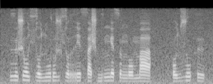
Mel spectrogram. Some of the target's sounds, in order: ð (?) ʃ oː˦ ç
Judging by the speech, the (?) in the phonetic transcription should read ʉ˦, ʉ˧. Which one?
ʉ˦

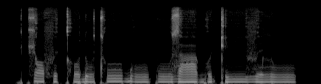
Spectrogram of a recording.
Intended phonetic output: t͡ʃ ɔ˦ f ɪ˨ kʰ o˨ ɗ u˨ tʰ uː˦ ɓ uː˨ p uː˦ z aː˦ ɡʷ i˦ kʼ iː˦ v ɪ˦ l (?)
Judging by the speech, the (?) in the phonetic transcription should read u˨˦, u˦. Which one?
u˦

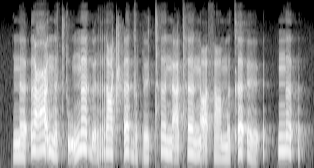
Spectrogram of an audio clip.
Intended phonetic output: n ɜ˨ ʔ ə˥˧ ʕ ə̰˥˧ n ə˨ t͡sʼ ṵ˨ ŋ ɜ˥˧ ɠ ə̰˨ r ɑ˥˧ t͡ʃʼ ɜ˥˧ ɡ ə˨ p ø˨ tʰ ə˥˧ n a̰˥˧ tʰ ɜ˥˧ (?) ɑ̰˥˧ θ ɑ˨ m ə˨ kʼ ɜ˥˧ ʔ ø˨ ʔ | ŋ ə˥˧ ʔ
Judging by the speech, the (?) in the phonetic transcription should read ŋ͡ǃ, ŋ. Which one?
ŋ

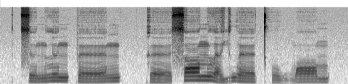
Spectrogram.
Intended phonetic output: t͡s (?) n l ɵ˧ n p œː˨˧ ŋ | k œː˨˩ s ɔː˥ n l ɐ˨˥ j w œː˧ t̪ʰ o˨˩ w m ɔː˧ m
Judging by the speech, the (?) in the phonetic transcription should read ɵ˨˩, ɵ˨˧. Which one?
ɵ˨˧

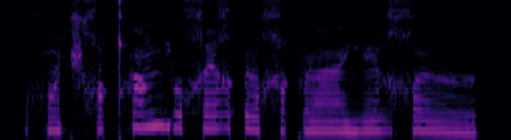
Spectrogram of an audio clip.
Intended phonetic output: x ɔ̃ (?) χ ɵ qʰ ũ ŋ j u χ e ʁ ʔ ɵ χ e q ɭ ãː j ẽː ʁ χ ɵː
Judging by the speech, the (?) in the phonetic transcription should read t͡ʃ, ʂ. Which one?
t͡ʃ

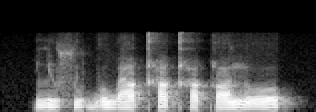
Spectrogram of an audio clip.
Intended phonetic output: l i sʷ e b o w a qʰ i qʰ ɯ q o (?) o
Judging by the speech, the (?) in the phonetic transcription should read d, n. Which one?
n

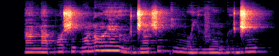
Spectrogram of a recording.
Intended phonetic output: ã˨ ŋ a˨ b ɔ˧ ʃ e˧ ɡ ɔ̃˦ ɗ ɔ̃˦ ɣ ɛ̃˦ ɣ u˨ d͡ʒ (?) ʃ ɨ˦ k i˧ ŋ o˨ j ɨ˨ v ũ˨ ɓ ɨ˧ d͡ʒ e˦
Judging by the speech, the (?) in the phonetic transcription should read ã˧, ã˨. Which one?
ã˧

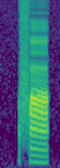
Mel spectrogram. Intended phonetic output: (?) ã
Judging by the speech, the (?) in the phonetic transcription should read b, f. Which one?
f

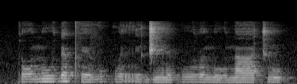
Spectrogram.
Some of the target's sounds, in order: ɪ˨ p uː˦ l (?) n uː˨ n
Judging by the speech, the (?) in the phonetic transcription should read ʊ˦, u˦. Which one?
ʊ˦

